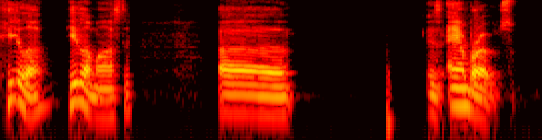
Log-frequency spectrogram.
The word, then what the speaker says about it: Gila: like and uh uh Gila monster which also is supposed to be pronounced hila Gila monster uh is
